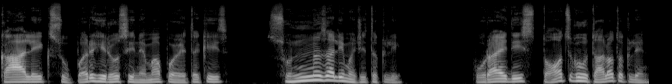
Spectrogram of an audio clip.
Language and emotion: Goan Konkani, sad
